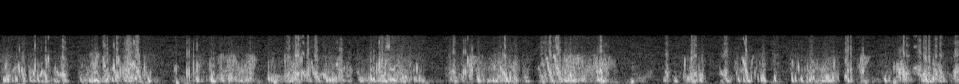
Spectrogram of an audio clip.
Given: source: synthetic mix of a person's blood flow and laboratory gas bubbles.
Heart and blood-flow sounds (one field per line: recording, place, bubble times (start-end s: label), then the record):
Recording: Doppler ultrasound of blood flow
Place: precordium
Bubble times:
0.00-0.69 s: bubbles
0.78-1.55 s: bubbles
1.72-1.79 s: bubbles
1.83-2.58 s: bubbles
2.65-4.28 s: bubbles
4.47-5.32 s: bubbles
5.38-6.17 s: bubbles
6.62-7.07 s: bubbles
7.19-7.82 s: bubbles
7.89-8.71 s: bubbles
8.81-9.49 s: bubbles
9.51-9.60 s: bubbles
From the record:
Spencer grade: 4 (maximum detectable bubble signal sounding continuously throughout systole and diastole of every cardiac period, and overriding the amplitude of the normal cardiac signals)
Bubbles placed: anywhere in the cardiac cycle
